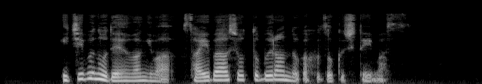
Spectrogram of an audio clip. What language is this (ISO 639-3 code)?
jpn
